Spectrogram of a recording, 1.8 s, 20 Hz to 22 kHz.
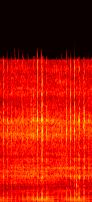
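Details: Tabata brush cutter two-stroke engine, over 7 years of daily use, original block and piston, two rings recently replaced and piston decarbonized, damper replaced: steady, even high-revving buzz with crisp regular firing, no misses or rattles, under light cutting load; normal running.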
